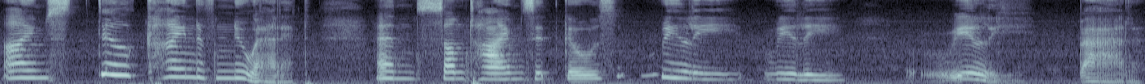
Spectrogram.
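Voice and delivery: high, very slow, hesitant voice; sheepish admission. A narrator's reading. Elizabeth admitting her magic can fail, sheepish high voice. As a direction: drag out the confession, dropping at the end. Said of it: "a bit sheepishly".

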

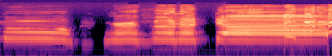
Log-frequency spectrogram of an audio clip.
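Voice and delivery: drawn-out, high mock yell; slow-motion cry. Skier warning kid in her path, slow-motion shout. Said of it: "slow motion, man".

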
